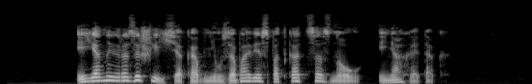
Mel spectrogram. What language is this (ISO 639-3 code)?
bel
